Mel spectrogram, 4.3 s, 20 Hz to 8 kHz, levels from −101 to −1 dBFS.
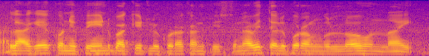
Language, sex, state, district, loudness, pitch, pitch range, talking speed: Telugu, male, Telangana, Mahabubabad, -17 LUFS, 105 Hz, 100-110 Hz, 125 wpm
